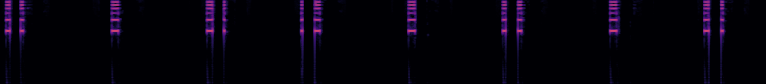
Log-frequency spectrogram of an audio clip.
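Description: Countdown timer sound effect ticking about once a second, each tick a short, bright click and some of them doubled, counting off the seconds left to answer.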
